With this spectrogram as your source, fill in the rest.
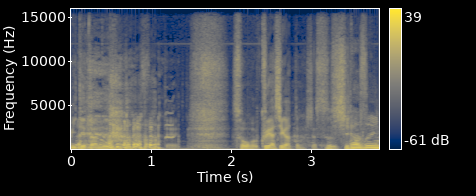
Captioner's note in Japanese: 笑い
